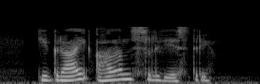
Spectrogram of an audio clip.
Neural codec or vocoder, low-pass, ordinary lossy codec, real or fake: autoencoder, 22.05 kHz, a latent of 192 numbers a frame, VITS, trained on many speakers; 7.2 kHz; MP3, 24 kbps; fake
